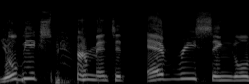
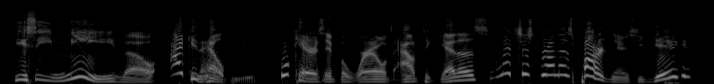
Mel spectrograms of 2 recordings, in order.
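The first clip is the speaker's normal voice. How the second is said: small, impish, swooping gremlin voice. Speaker voicing a creature character addressing a kid: little gremlin voice. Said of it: "I'm gonna give him like a little like gremlin voice".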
